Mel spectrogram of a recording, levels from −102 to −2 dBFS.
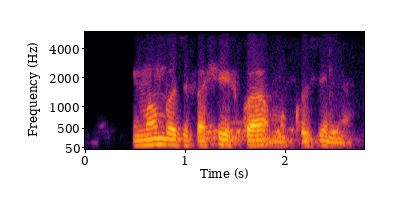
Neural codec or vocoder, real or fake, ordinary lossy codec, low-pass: none; real; Opus, 16 kbps; 5.4 kHz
